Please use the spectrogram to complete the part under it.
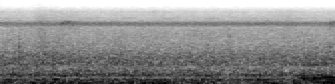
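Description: Honey bees buzzing around an opened hive during requeening, a dense, steady swarm hum close by and continuous throughout, no voices.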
